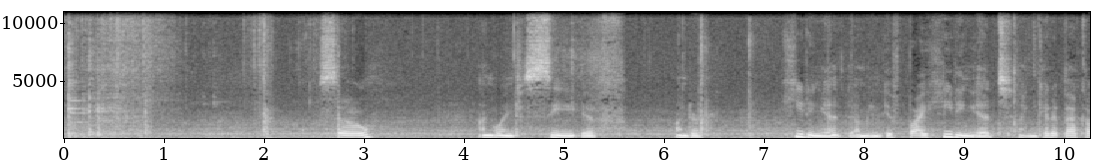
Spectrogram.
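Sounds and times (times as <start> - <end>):
metal double boiler pot clanking and scraping: 0.0 - 0.8
speech: 2.6 - 3.2, 4.2 - 6.5, 7.3 - 10.2.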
